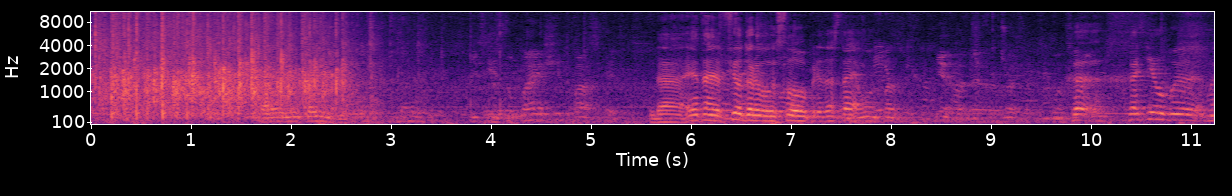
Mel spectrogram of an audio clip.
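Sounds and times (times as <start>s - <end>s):
room full of people applauding: 0.0s - 3.5s
speech: 4.5s - 9.0s, 9.8s - 11.2s.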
